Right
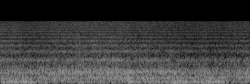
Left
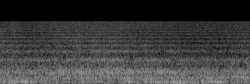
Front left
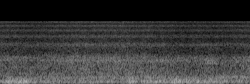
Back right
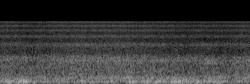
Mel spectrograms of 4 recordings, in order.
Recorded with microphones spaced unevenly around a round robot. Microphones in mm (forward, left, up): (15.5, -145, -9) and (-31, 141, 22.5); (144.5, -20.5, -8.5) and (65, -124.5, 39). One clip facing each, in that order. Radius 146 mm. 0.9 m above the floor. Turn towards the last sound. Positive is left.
No sound to turn to.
